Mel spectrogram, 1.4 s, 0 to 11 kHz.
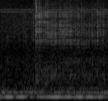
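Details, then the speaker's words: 1/10 RC crawler on a Furitek Python X sensorless brushless ESC at slow crawl: a steady low motor hum with a faint, uneven stutter. Slight motor chatter at low speed. "Oh man, I love this throttle control. Noticing a little chatter sound."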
